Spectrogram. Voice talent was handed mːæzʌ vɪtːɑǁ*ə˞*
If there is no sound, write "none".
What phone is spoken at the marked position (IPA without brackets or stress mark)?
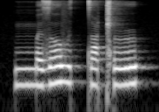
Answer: ə˞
